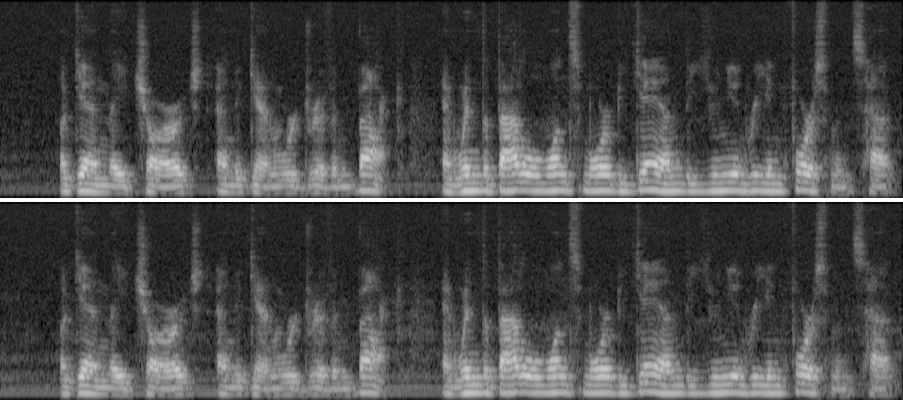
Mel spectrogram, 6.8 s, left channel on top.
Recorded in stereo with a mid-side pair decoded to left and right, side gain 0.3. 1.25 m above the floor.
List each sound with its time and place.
0.5 s a man speaking: 35° left, 1.4 m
